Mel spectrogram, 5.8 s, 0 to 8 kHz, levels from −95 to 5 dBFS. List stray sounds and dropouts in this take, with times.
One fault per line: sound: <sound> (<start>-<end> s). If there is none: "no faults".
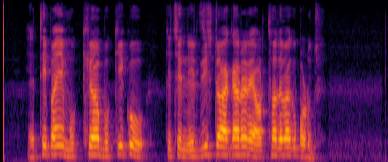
no faults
